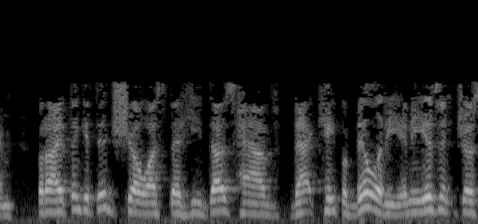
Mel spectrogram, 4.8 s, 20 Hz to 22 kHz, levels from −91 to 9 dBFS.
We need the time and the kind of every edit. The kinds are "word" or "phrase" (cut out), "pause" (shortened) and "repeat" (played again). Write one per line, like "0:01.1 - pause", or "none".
0:02.8 - pause

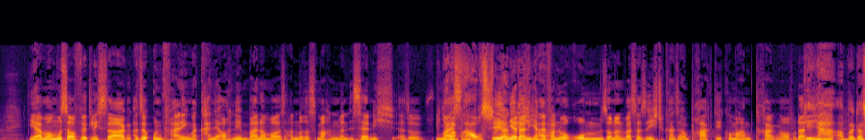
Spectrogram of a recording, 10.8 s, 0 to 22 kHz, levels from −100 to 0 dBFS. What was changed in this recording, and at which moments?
none

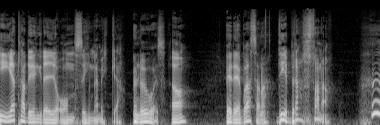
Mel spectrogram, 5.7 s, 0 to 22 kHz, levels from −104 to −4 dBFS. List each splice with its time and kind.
0:01.1 - phrase
0:01.9 - pause

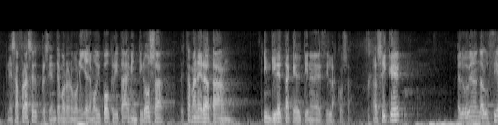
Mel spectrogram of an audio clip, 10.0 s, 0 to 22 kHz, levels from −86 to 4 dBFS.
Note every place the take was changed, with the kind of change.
none

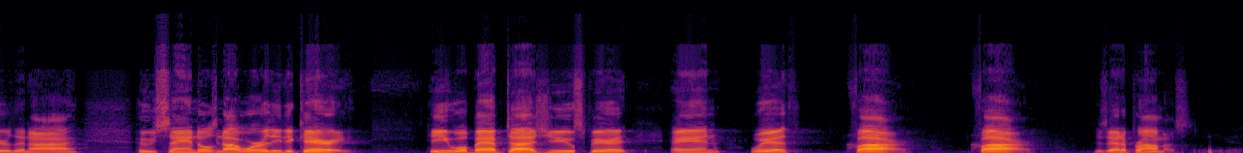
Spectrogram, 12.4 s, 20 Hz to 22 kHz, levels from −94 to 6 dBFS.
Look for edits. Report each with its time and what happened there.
0:02.2 - phrase
0:03.7 - pause
0:05.7 - phrase
0:09.7 - repeat

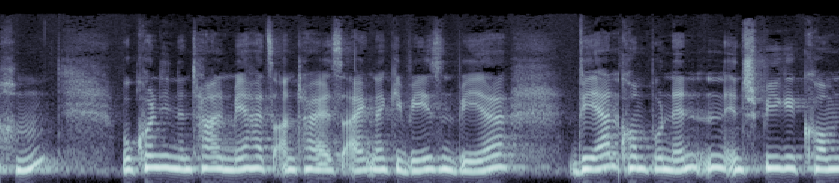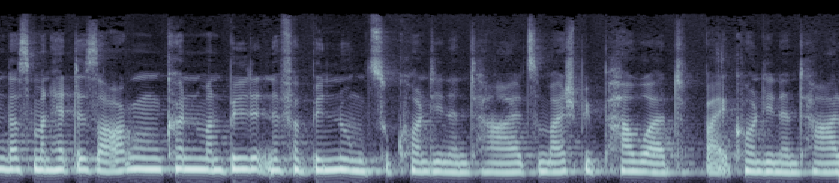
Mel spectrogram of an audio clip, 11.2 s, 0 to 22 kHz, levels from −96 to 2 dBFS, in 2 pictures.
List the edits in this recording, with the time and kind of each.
0:04.1 - word

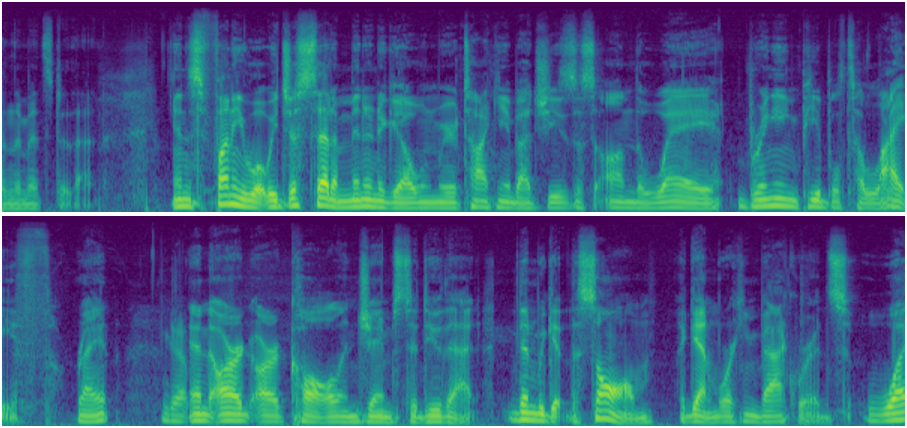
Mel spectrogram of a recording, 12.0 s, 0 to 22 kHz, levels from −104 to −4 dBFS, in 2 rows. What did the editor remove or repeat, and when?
0:09.3 - pause

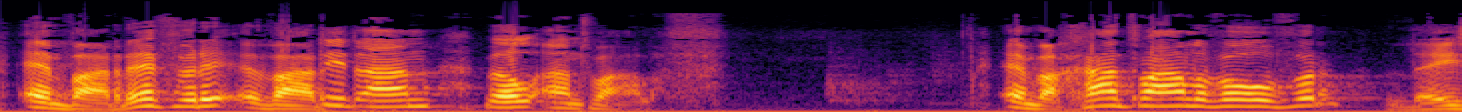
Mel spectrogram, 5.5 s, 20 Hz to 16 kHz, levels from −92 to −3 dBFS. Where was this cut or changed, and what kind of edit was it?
0:01.2 - word
0:02.1 - word
0:04.2 - word

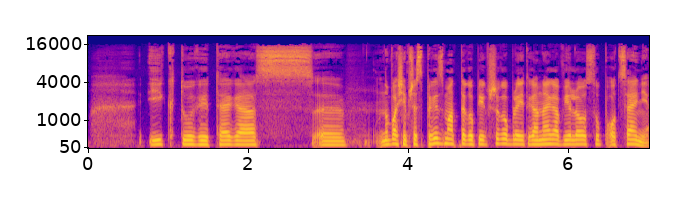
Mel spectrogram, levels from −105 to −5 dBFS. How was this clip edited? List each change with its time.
none

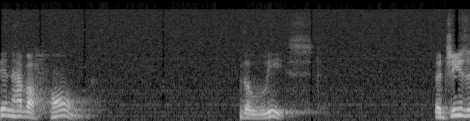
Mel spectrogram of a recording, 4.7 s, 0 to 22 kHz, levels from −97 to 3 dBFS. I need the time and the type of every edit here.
0:02.4 - phrase

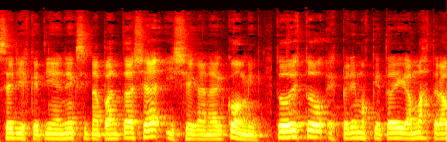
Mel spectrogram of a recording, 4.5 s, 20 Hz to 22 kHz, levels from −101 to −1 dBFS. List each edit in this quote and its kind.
0:00.9 - word
0:02.7 - pause

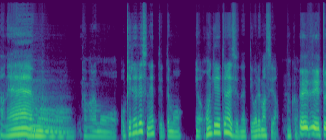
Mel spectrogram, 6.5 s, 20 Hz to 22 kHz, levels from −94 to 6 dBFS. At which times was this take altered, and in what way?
0:01.5 - pause
0:05.6 - pause

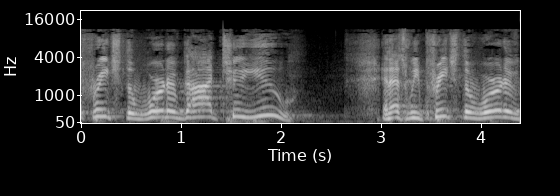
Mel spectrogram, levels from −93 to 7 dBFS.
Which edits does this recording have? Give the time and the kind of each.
none

